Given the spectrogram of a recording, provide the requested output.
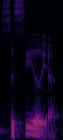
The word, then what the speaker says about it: Cecil: In group B, we have Cedric, which is pronounced with a soft C. In other words, it's pronounced like an S.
